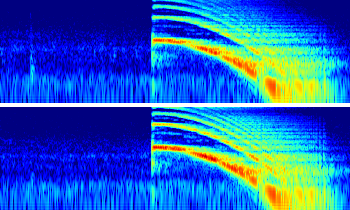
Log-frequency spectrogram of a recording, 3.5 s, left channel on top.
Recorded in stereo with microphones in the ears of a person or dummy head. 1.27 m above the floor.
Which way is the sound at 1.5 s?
40° right (ahead or behind).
